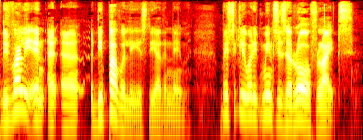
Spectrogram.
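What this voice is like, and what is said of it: Accent with mixed-up V and W. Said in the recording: “my V and W's are mixed up. That's why I think it sounds different... It's an accent thing more than anything else.”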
